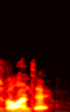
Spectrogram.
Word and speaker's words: Valente: This is Valente. – Would you please spell it? – V-A-L-E-N-T-E.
